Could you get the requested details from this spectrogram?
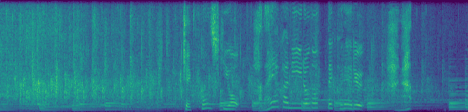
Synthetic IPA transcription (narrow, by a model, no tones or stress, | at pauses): ke̞kːõ̞ɰ̃ɕi̥kʲio̞hanajakaɲ̟iːɾo̞d̪o̞t̪ːe̞kɯ̟ɾe̞ɾɯ̟hana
